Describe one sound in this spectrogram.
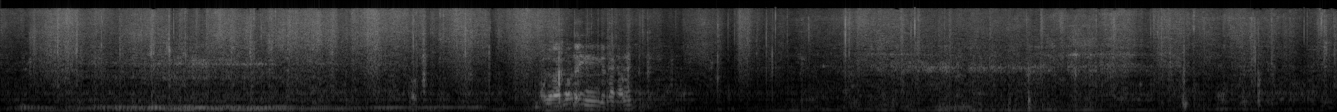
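Dry cut grass rustles as it is piled into a wheelbarrow.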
